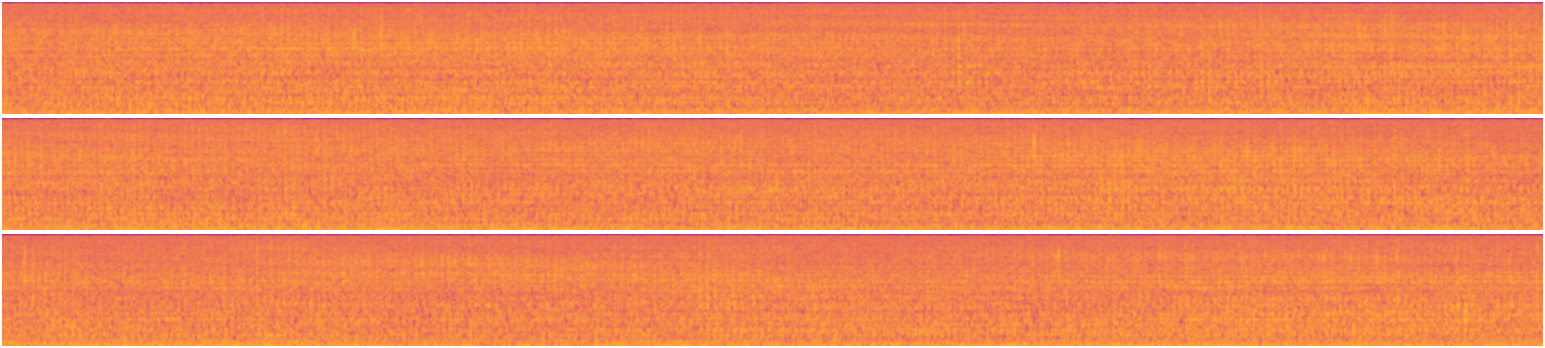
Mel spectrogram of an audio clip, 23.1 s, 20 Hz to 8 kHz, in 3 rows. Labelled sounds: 7.9	8.3	vessel noise, 5.0 to 5.2 kHz
12.8	13.0	vessel noise, 2.7 to 2.9 kHz

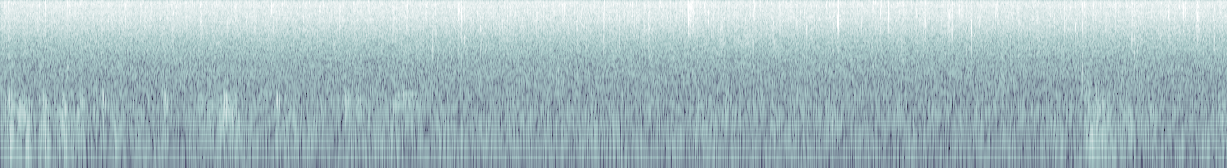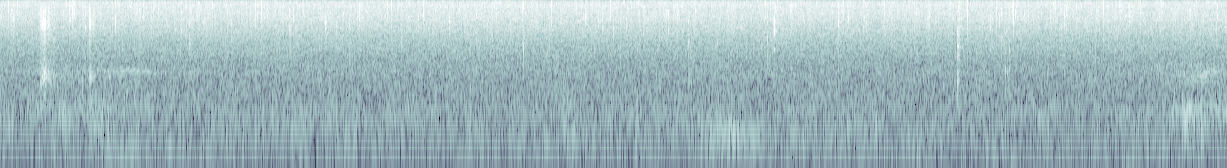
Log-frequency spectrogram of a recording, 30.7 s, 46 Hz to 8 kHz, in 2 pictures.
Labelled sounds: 30.3	30.6	humpback whale, 0.78 to 1.0 kHz

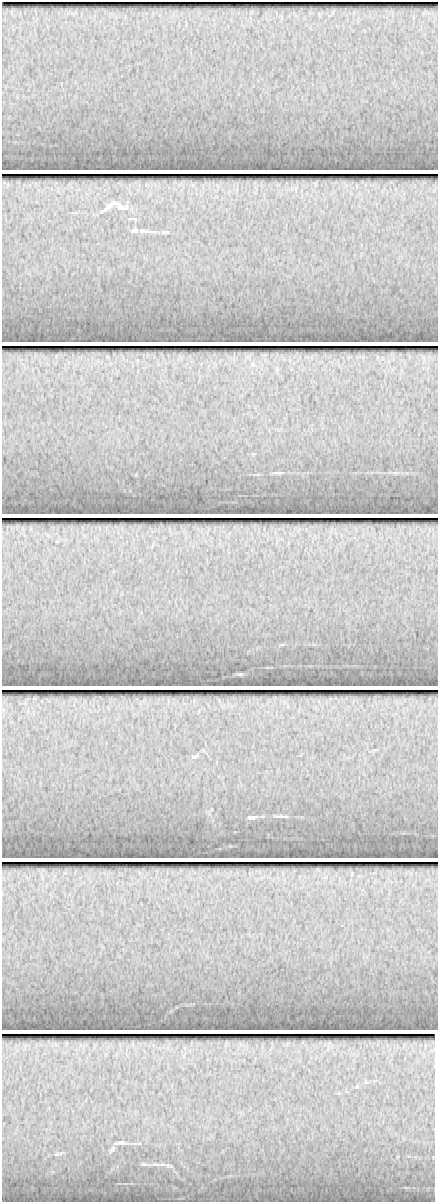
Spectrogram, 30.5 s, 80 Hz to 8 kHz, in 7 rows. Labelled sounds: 5.3	6.1	killer whale, 5.2 to 6.6 kHz
11.1	11.3	humpback whale, 0.86 to 1.0 kHz
16.0	16.3	humpback whale, 0.99 to 1.1 kHz
20.1	20.5	humpback whale, 0.96 to 1.1 kHz
23.5	23.8	humpback whale, 0.83 to 1.4 kHz
27.3	27.9	killer whale, Bigg's (transient), 0.90 to 2.9 kHz

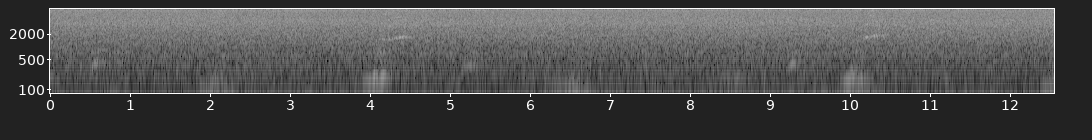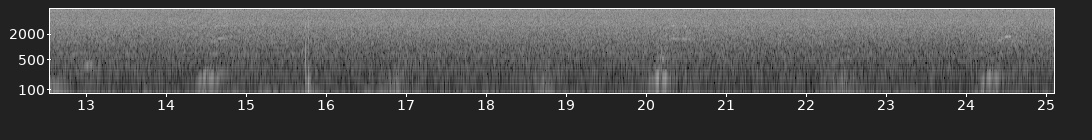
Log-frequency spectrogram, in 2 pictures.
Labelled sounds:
4.1	4.5	humpback whale, 1.4 to 1.8 kHz
10.2	10.5	humpback whale, 1.6 to 2.0 kHz
20.3	20.5	humpback whale, 1.5 to 1.7 kHz
24.4	24.7	humpback whale, 1.4 to 1.8 kHz

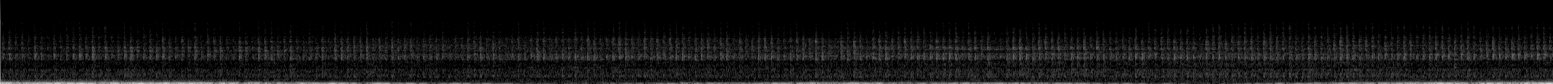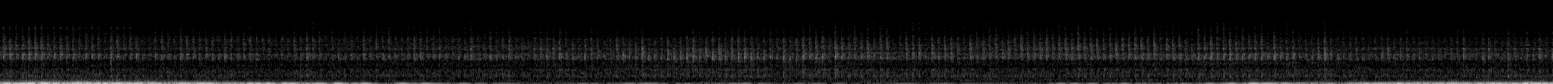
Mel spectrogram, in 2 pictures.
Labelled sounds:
0.0	0.6	vessel noise, 1.2 to 1.6 kHz
26.3	26.5	vessel noise, 2.2 to 2.4 kHz

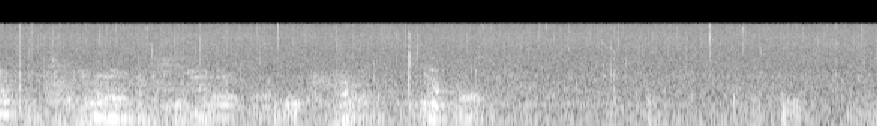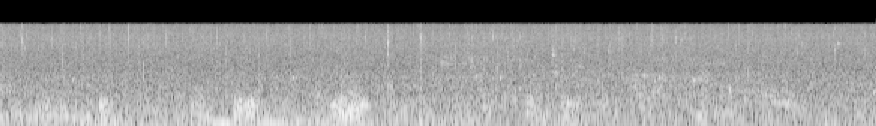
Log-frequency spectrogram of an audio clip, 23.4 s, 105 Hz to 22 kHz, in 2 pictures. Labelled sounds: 1.3	1.6	humpback whale, 0.81 to 0.94 kHz

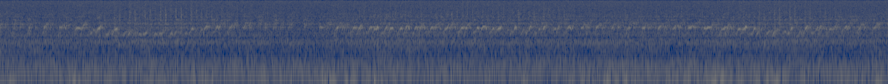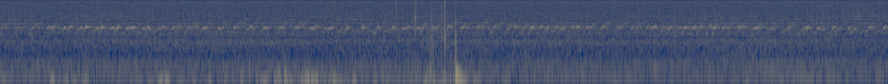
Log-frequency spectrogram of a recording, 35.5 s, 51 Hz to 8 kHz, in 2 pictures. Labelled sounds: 1.2	1.4	vessel noise, 1.3 to 1.8 kHz
2.1	3.0	vessel noise, 0.90 to 1.5 kHz
4.0	4.3	vessel noise, 1.2 to 1.8 kHz
4.6	4.8	vessel noise, 1.4 to 2.0 kHz
7.0	7.3	vessel noise, 1.2 to 1.8 kHz
8.3	10.1	vessel noise, 0.93 to 2.0 kHz
10.4	10.7	vessel noise, 0.96 to 1.8 kHz
14.4	15.6	vessel noise, 0.86 to 1.9 kHz
16.3	16.6	vessel noise, 1.3 to 1.7 kHz
19.0	19.3	vessel noise, 1.1 to 1.8 kHz
19.6	20.2	vessel noise, 1.2 to 1.8 kHz
23.9	24.2	vessel noise, 1.2 to 1.8 kHz
26.1	26.3	vessel noise, 1.4 to 2.0 kHz
30.7	31.5	vessel noise, 1.3 to 1.8 kHz
33.7	34.0	vessel noise, 1.0 to 1.7 kHz

